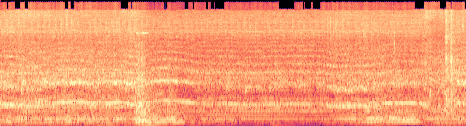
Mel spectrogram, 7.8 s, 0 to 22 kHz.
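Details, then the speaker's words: 7x14 two-speed mini lathe under cut; motor whine wanders up and down in pitch with rough gear chatter and knocks; worn gears and unstable motor speed, motor lacking power. "So the chatter you hear is the gears, and the speed going up and down is the piece of junk"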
